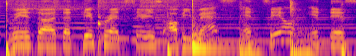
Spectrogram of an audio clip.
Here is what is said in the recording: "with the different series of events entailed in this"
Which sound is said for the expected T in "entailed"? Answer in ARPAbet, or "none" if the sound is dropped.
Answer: S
